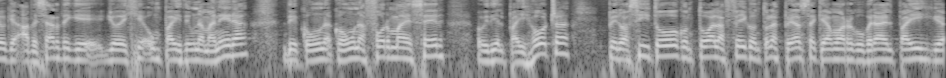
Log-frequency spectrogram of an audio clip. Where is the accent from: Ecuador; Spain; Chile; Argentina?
Chile; soy chileno por donde tú lo mires, y la verdad que me siento feliz en mi país, feliz estando acá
